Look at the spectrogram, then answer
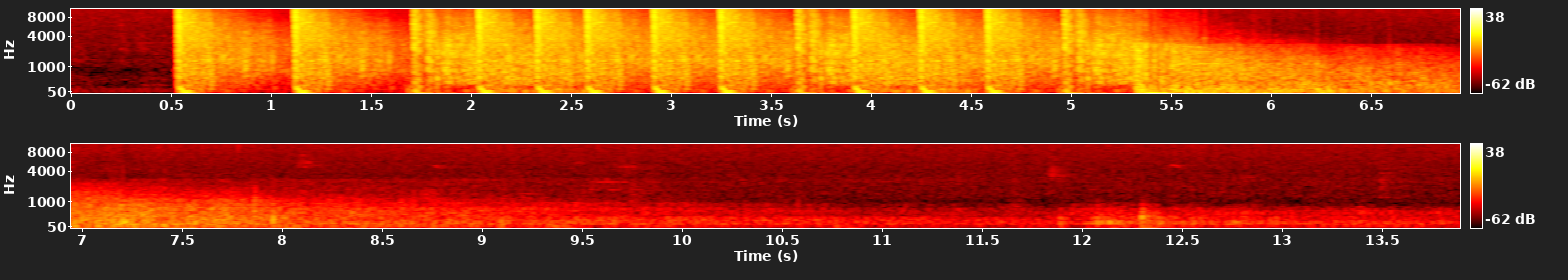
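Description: Rapid volley of loud, sharp gunshots at a shooting range, about a dozen cracks in quick succession over five seconds, then a long rumbling decay with a faint later thump.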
